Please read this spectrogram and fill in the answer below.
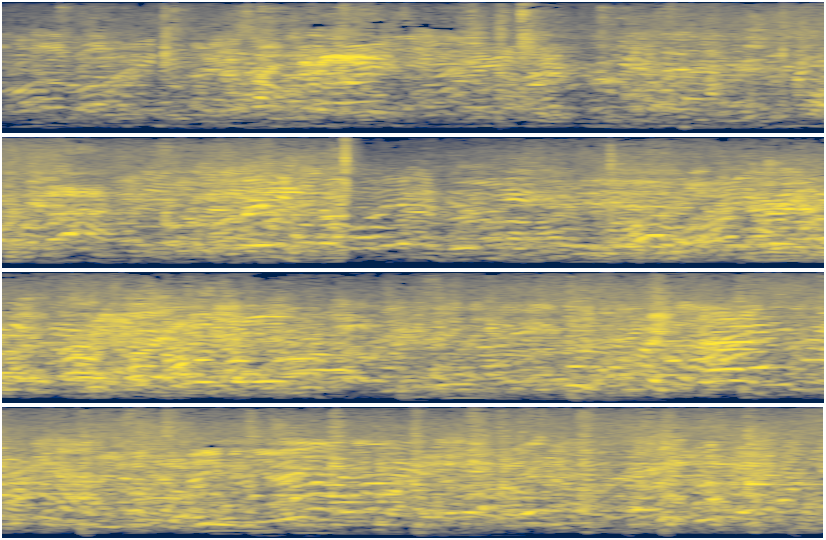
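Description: Spectators near the camera chattering, many voices overlapping, louder from about four seconds in.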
